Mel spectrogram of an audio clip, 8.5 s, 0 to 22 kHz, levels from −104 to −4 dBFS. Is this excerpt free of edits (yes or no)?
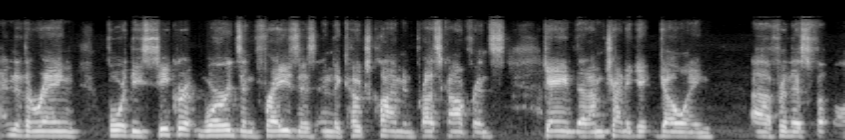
no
